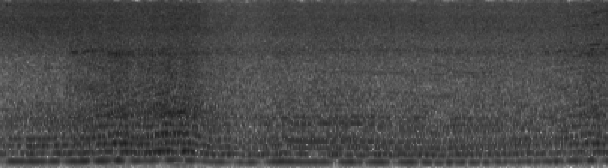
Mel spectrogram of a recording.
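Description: Quadcopter drone's propellers humming steadily, a buzzing stack of tones that wavers slightly in pitch and swells briefly about a second in.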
